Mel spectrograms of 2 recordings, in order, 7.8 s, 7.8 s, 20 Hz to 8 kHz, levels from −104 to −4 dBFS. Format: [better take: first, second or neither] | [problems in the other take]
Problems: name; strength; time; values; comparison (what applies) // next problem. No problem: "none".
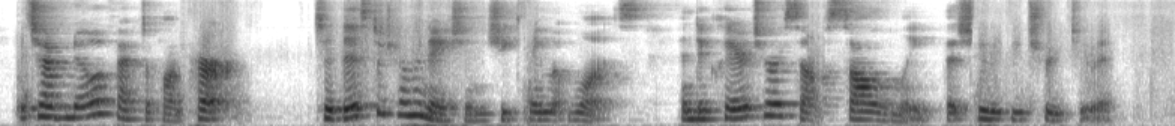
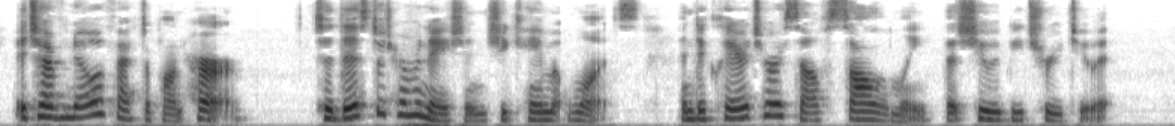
second | noise reduction (neural separator model SepFormer DNS4)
